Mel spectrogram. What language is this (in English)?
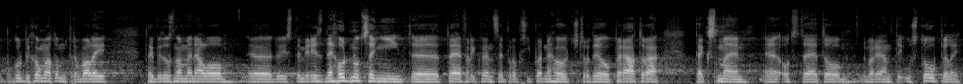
Czech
